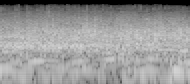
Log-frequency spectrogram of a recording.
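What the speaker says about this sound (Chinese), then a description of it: "我们最热烈的掌声送给四位金牌导师" Loud, dense applause for four gold-medal mentors at a televised youth singing competition stage show, a continuous wash of clapping from a large studio audience with no voices over it.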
